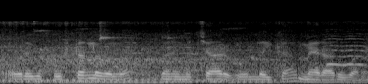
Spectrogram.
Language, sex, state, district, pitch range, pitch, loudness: Hindi, male, Uttar Pradesh, Gorakhpur, 110-125 Hz, 120 Hz, -26 LUFS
